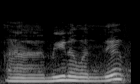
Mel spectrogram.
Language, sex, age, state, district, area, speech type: Tamil, male, 18-30, Tamil Nadu, Namakkal, rural, spontaneous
